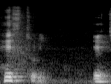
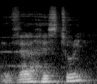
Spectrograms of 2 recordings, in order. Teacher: history برضو حرف ال H لكن ال H هنا منطوقه، انا بسمعها صح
